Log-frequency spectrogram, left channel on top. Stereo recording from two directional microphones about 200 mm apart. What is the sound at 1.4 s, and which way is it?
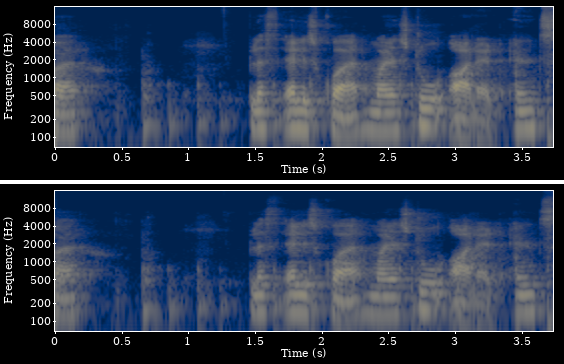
Speech, 50° left (ahead or behind).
